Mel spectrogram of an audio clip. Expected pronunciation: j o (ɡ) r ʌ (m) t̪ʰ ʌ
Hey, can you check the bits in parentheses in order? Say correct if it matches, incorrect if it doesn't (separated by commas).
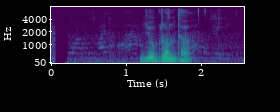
correct, incorrect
